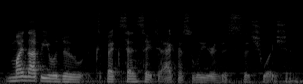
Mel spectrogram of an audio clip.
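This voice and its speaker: Hosting a gaming video, a man reads a visual novel aloud with casual asides, often stumbling over or repeating words. His medium-pitched voice is expressive, rapid-fire, and a bit bright, with game background music playing behind him.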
